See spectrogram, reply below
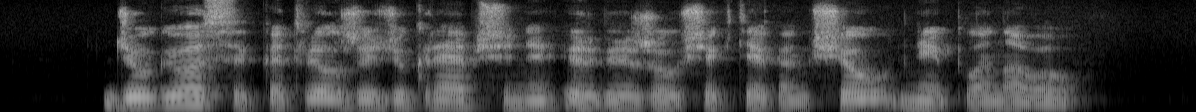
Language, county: Lithuanian, Vilnius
